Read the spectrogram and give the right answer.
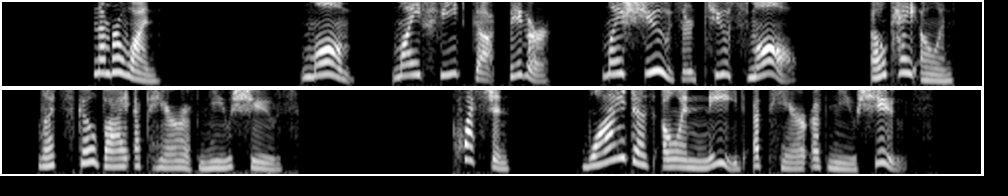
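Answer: His feet got bigger and his shoes are too small.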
